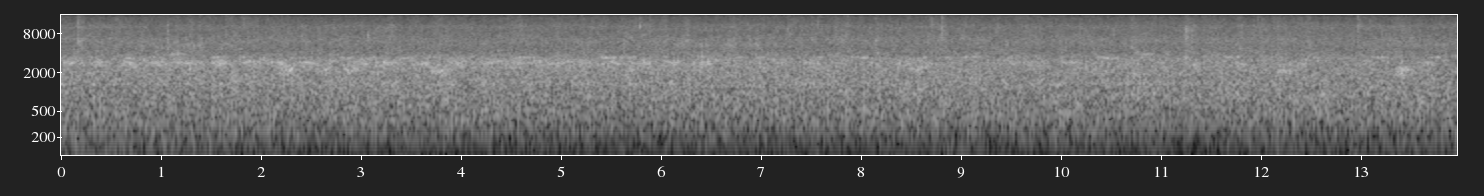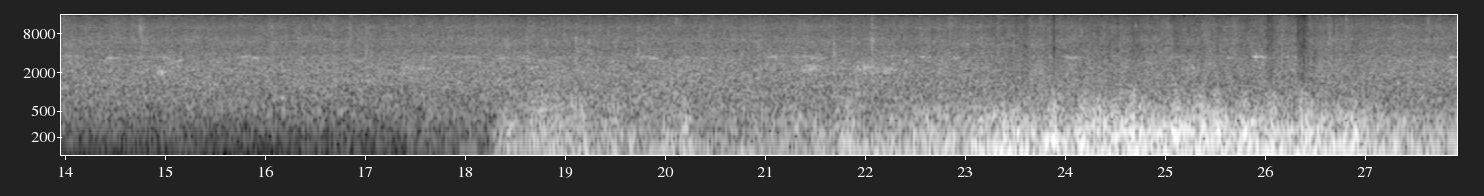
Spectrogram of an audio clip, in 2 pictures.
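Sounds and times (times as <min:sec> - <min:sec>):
steady rain falling: 0:00.0 - 0:27.9
low rumble of thunder: 0:17.5 - 0:27.9.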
